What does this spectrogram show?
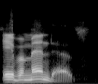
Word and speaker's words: Eva Mendes: So, yeah, it's actually pronounced Ava Mendes.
